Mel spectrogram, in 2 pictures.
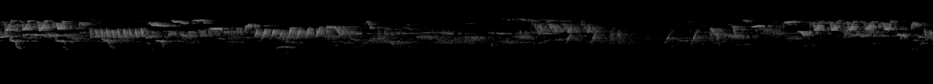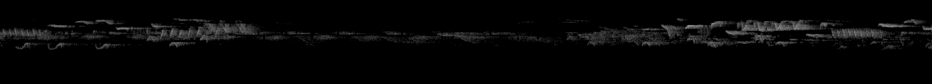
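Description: Birds chirping and twittering: many quick, high calls overlapping in waves. They are quieter for a few seconds after the middle and louder again near the end.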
